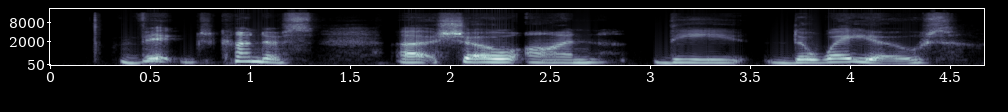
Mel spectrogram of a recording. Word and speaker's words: Dwayyo: Cundiff's show on the Dwayyos. How do you pronounce this? Dwayyo, right? Dwayyo. I think of that song from Beetlejuice.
